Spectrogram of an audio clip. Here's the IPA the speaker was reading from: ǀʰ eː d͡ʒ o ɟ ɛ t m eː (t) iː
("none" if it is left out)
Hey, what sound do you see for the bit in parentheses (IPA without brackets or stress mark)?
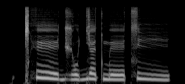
t͡s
